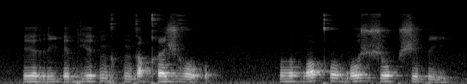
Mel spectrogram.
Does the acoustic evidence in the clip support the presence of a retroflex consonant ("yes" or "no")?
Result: no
